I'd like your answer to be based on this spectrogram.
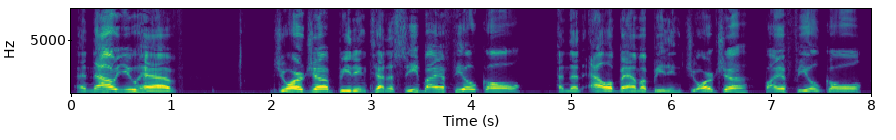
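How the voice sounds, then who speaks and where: A man's voice: a little high, expressive, unhurried. A man hosting a sports radio interview, laying out long hypothetical scenarios for his guest.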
